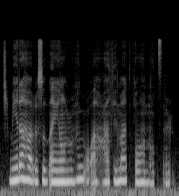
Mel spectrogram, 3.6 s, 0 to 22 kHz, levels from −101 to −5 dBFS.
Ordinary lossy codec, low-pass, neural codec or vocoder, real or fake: none; none; autoencoder, 22.05 kHz, a latent of 192 numbers a frame, VITS, trained on many speakers; fake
